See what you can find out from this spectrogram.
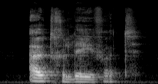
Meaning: past participle of uitleveren
- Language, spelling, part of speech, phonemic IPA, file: Dutch, uitgeleverd, verb, /ˈœy̯txəˌleːvərt/, Nl-uitgeleverd.ogg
